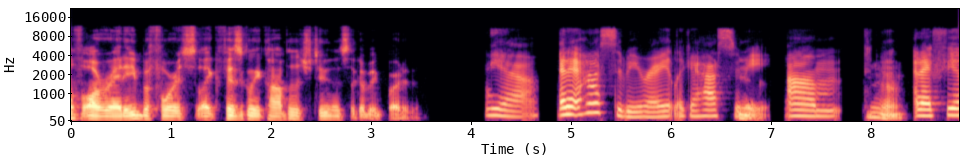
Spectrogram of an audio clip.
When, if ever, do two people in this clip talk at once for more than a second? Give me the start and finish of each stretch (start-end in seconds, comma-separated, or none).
none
